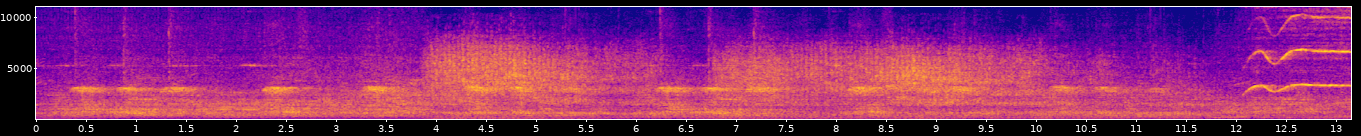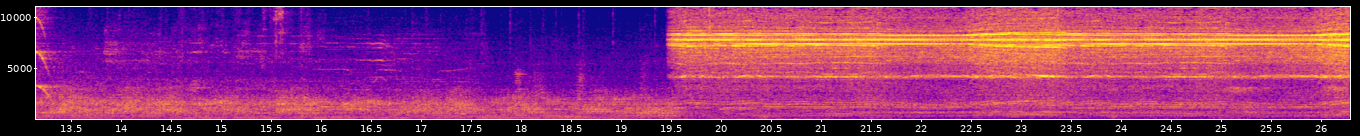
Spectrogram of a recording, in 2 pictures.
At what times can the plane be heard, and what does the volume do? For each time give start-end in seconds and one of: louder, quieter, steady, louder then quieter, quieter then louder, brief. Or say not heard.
0.0-26.2 steady.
